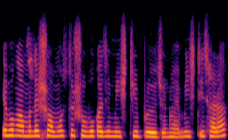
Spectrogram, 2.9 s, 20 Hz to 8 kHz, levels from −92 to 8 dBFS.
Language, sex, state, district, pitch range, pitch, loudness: Bengali, female, West Bengal, Kolkata, 255-285 Hz, 270 Hz, -17 LUFS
